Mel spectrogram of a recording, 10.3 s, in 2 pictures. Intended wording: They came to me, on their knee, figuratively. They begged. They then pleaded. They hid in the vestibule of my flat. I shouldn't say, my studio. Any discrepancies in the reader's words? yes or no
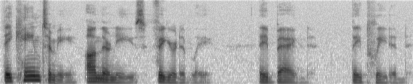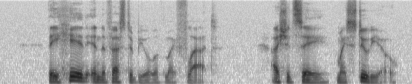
yes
